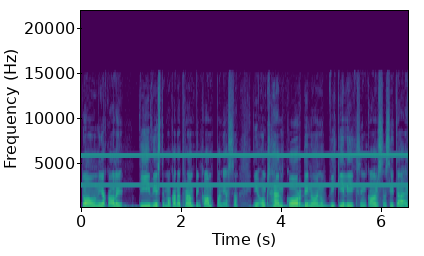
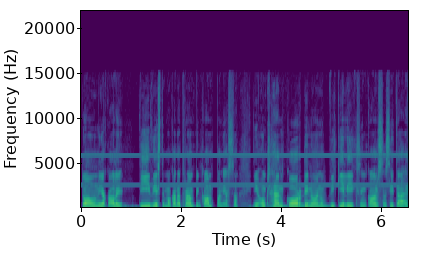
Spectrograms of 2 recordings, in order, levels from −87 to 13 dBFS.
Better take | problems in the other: second | high-pitched whine; loud; throughout; 2.5 kHz, 9 dB below the speech; faint in the second

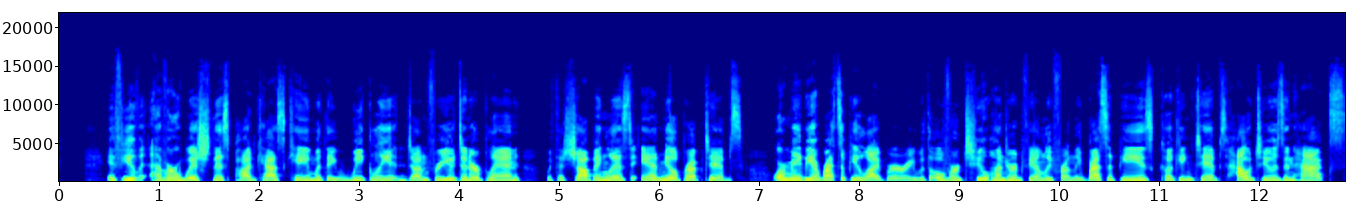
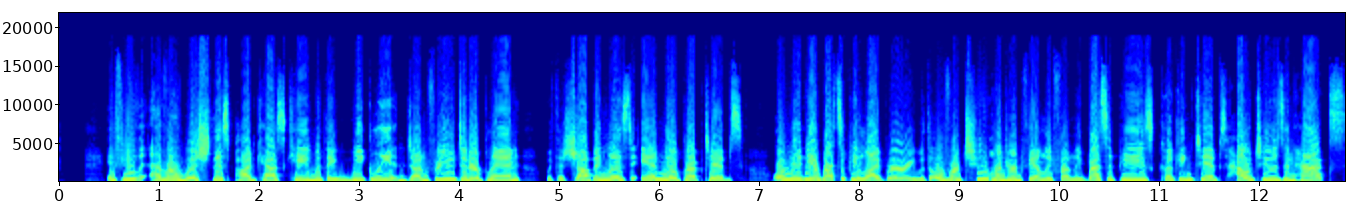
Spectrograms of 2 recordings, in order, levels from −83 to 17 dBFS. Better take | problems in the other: first | distortion; heavy; 25% of the sound clipped

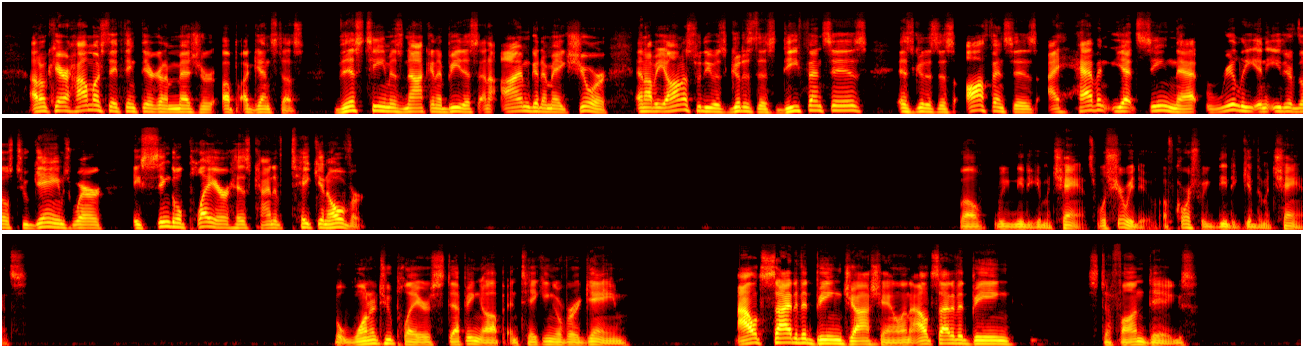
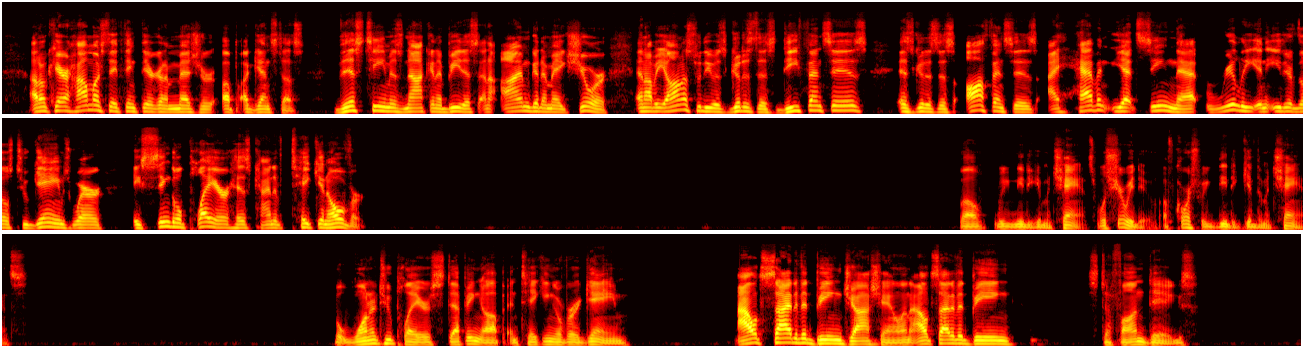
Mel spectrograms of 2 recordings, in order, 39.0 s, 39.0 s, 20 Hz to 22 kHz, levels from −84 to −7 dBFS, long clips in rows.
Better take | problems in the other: neither | none

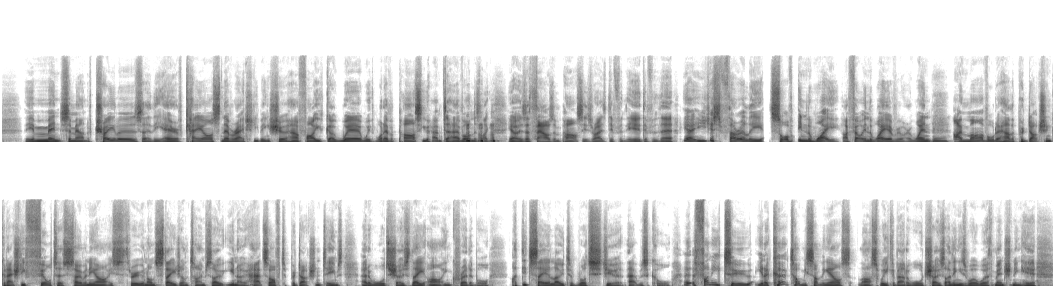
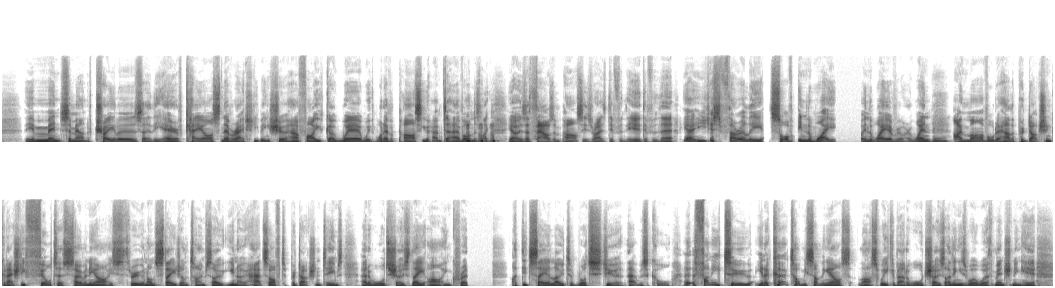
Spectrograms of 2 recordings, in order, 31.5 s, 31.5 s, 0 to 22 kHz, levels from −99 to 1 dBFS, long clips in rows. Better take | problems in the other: first | audio cutting out; at 13 s and at 23 s

